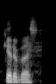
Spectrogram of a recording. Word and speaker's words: Kiribati: And I'll never forget when, Devin, you were on the show earlier this spring and we talked about the proper pronunciation of Kitabas.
